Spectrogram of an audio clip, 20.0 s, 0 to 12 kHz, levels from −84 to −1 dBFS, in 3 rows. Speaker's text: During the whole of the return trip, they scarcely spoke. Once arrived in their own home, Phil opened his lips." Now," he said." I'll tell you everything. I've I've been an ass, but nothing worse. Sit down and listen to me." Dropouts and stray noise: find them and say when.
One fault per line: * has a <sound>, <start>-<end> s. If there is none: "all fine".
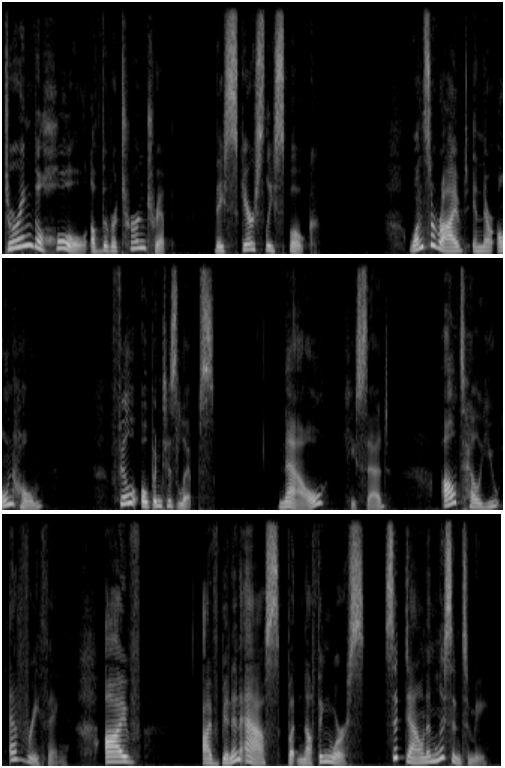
all fine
